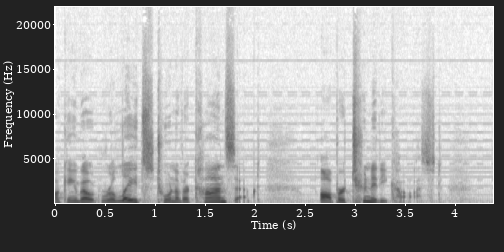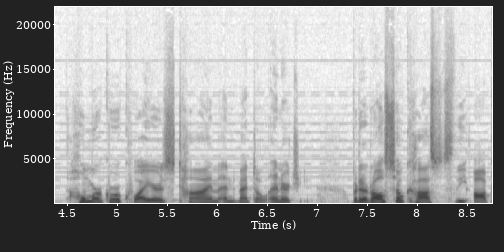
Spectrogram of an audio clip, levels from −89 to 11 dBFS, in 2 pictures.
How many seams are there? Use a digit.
0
